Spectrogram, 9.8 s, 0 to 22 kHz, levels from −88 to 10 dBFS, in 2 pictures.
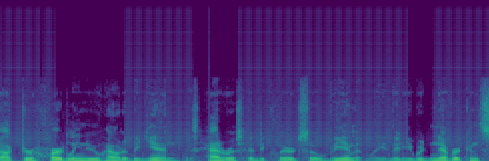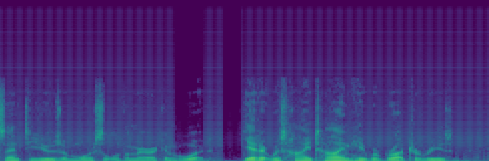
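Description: Throughout, computer activity noise, a buzzy chirping around 70 pulses per second and roughly 25 dB below the speech, rises and falls with computer load, unlike steady mains hum.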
